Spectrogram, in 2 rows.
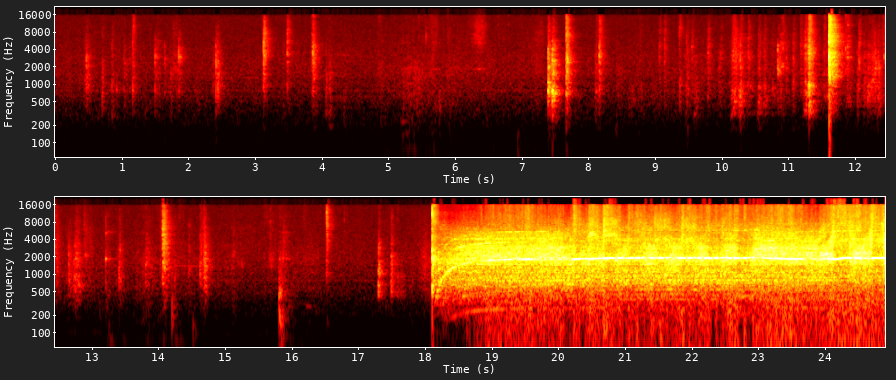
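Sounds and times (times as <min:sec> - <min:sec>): vacuum cleaner motor whining: 0:18.1 - 0:24.9.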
